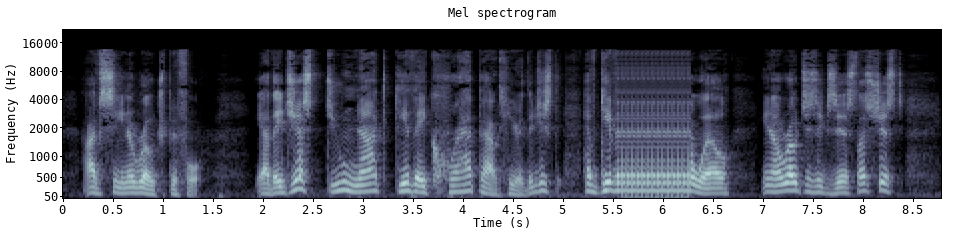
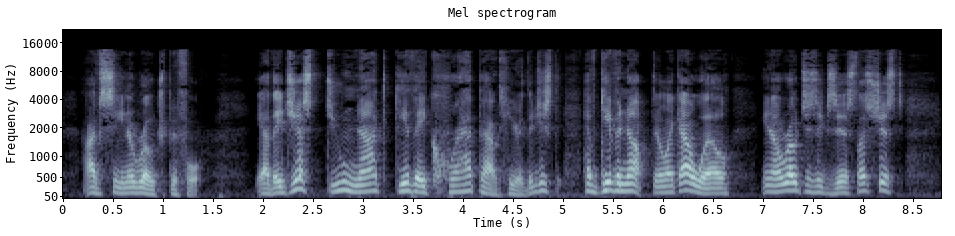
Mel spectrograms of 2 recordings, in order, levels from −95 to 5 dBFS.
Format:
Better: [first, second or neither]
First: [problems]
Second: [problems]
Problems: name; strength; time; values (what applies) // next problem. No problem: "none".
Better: second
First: audio freezing; at 5.5 s for 0.5 s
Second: none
